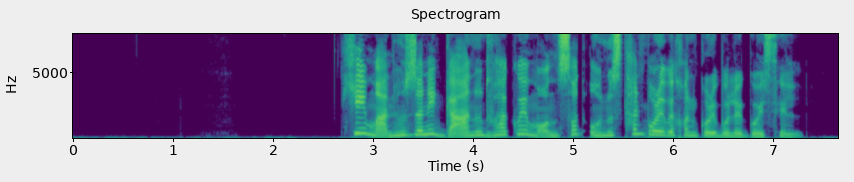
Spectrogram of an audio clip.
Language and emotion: Assamese, disgusted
